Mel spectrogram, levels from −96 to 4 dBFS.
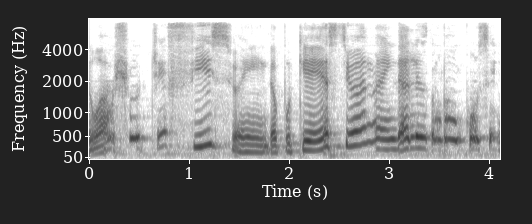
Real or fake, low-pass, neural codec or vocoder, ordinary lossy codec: fake; 7.2 kHz; codec, 16 kHz, 4 kbps, FunCodec, trained on LibriTTS, 50 frames a second; MP3, 64 kbps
